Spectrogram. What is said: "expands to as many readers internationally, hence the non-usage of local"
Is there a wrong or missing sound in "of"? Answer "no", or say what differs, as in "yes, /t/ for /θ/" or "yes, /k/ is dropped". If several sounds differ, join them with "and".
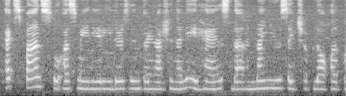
yes, /p/ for /v/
